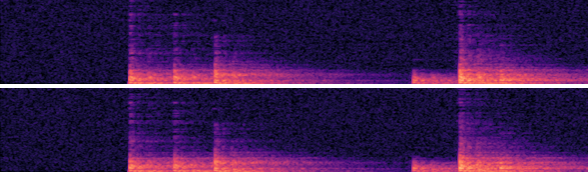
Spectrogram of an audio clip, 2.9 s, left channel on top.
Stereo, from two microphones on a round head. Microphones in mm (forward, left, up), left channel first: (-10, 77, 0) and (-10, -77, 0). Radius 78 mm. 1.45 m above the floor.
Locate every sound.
0.6 s knocking: 5° right (ahead or behind), 1.7 m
